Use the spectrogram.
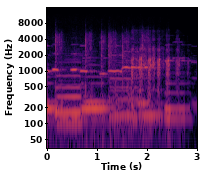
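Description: Quick, irregular typewriter key taps as a woman types at a desk in her bedroom, clattering steadily in the foreground over a sustained musical backdrop, with no one speaking.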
